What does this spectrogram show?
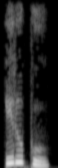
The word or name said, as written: ಇರುಪು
